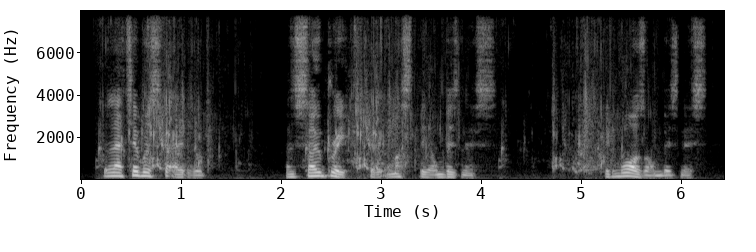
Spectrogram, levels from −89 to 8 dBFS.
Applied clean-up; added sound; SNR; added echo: neural mask model RNNoise.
